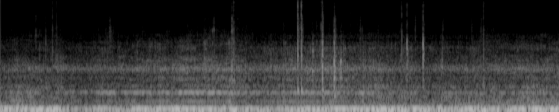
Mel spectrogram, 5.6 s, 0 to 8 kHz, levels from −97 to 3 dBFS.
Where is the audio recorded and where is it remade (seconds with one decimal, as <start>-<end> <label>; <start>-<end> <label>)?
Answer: 0.0-0.7 remade; 0.7-1.3 recorded; 1.3-2.5 remade; 2.5-4.8 recorded; 4.8-5.6 remade

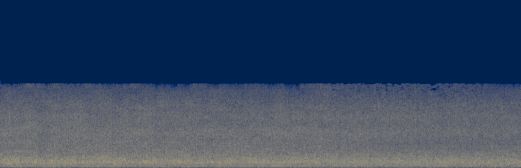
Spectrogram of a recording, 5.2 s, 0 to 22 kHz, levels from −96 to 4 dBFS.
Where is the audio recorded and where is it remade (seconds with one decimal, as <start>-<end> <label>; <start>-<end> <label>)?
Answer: 0.0-3.3 remade; 3.3-4.8 recorded; 4.8-5.2 remade

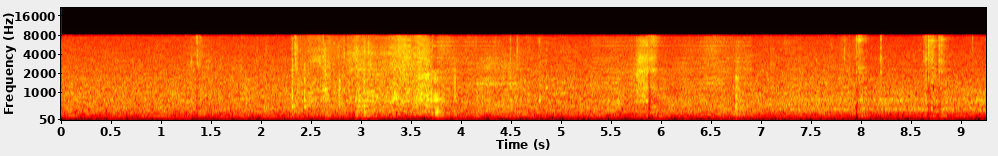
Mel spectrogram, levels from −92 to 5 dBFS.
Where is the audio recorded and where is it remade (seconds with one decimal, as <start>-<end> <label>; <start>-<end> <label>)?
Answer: 0.0-3.7 recorded; 3.7-4.4 remade; 4.4-5.3 recorded; 5.3-6.9 remade; 6.9-9.3 recorded

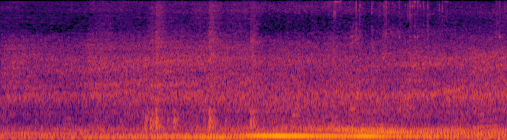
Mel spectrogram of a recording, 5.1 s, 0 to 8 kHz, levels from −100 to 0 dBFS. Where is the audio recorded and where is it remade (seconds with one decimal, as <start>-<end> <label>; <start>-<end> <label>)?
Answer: 0.0-5.1 recorded

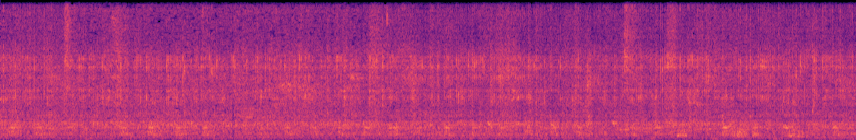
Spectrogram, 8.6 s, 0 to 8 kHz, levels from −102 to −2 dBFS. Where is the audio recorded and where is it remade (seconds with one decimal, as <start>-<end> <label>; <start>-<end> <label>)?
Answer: 0.0-0.7 remade; 0.7-3.9 recorded; 3.9-8.6 remade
